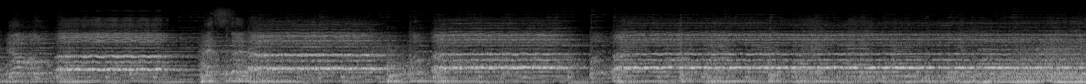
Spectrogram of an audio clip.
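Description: Mixed choir singing long sustained phrases with a symphony orchestra. The phrases break off briefly a few times, then a single long held note sounds from about six seconds in.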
